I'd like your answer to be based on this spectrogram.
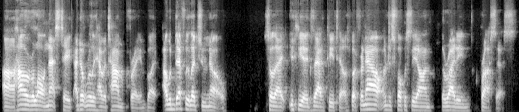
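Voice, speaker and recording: A man's voice: mid-range voice, brisk. An American man speaking casually and earnestly as an interview guest. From United States. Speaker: podcast guest, fiction writer and podcaster.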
